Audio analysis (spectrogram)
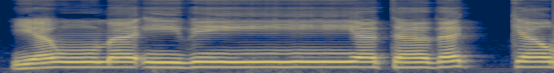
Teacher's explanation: we merged the noon of the tanween with the ya. That's why we have this symbol.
